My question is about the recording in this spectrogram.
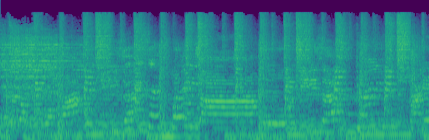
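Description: Reggae band playing together, with a steady drum beat, bass line, keyboard and guitar.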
